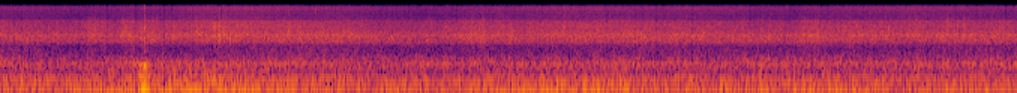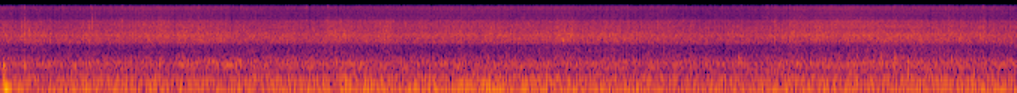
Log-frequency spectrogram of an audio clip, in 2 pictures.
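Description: Steady low rumble of a fishing boat's engine, with water splashing beside the hull and wind on the microphone. A sharp knock sounds about ten seconds in, and a smaller one just over a second in.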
